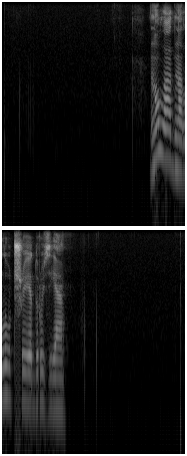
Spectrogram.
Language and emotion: Russian, neutral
